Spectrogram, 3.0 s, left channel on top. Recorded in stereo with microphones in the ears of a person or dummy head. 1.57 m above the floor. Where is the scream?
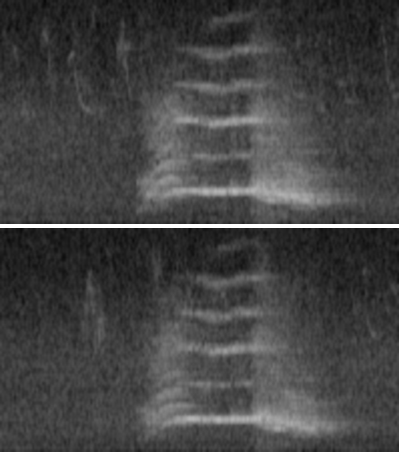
25° left (ahead or behind), 7.5 m.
